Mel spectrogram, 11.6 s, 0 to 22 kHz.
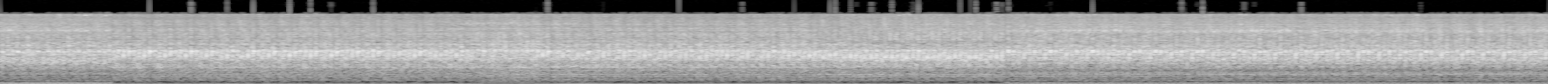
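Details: Opel Corsa D, A14XER 1.4 engine, 65,000 km, codes P0011/P0014, cold idle: fast, steady metallic rattle from the timing chain until the engine warms. The accessory belt tensioner roller bearing also whistles when cold and needs replacement.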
